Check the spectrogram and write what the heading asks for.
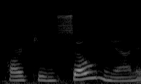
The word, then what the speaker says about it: Parkinsonian: second as you see so likewise parkinson is the stress on the first syllable you see but parkinsonian is stressed on the third we can generalize by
